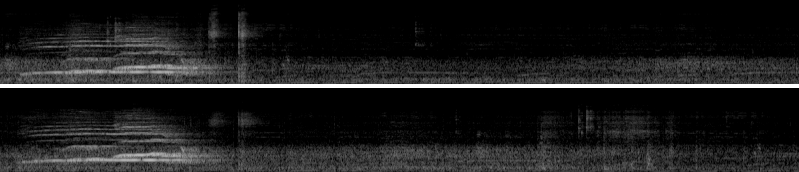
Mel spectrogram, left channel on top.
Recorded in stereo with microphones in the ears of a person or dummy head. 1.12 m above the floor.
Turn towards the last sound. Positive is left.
turn(degrees=50)  # may be behind; listen again after turning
